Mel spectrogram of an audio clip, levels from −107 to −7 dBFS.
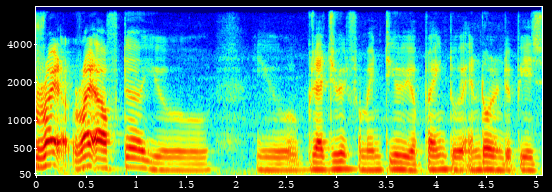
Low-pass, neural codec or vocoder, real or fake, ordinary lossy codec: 7.2 kHz; none; real; none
